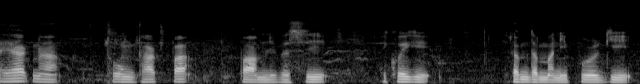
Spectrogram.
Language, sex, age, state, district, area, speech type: Manipuri, male, 18-30, Manipur, Thoubal, rural, spontaneous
